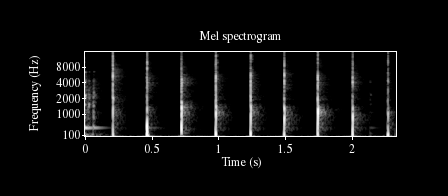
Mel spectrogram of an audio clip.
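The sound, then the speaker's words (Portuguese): Nine sharp hand claps in a steady, even rhythm, each crisp and bright with a quick decay, with no voices over them; one person clapping in tribute to the Grêmio supporters. “Eu bato palmas aqui.”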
